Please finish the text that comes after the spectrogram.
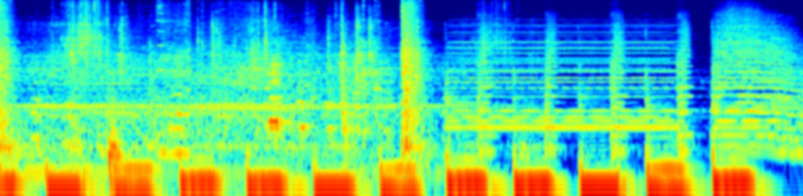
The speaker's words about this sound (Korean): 뻥튀기 기계 소리보다도 목소리가 더 큰 사장님이 있습니다.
